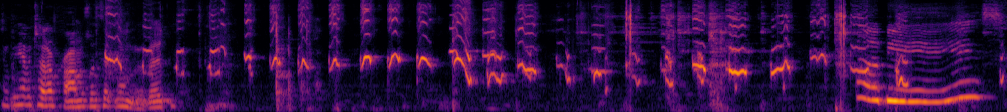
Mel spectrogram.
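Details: Several Cavalier King Charles Spaniel puppies at play in a house: a steady run of short, sharp yelps about three per second, ending in a long wavering whine, with brief human voices at the start.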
